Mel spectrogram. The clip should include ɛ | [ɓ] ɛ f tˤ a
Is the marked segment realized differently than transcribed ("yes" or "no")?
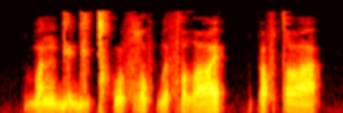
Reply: yes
